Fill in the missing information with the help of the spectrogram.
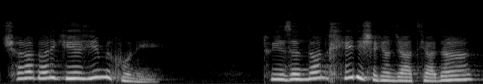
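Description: A woman whose slightly high, dark voice swings widely in pitch acts as an old village mother, tender and rambling as she mourns her son. The mother is grieving, confused and doting, and the audio is dull and lo-fi.

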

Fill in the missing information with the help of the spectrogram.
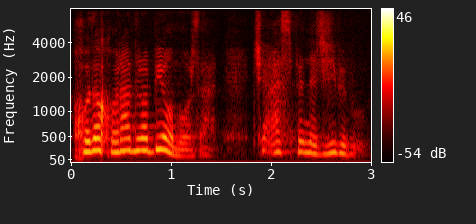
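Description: A woman's voice: medium pitch, animated, dark tone, breathy edge, dull audio. A woman voicing a rambling old village mother. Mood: rambling worry. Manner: rambling, tender, lamenting. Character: old village mother, grieving, confused, doting.

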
